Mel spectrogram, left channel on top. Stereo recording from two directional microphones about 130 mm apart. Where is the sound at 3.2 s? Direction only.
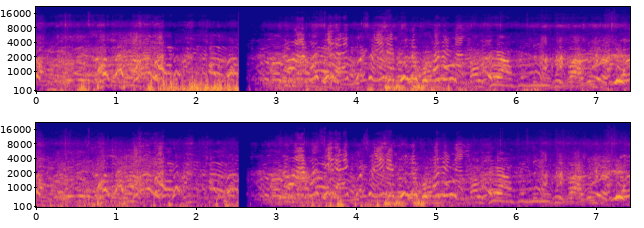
45° right (ahead or behind).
